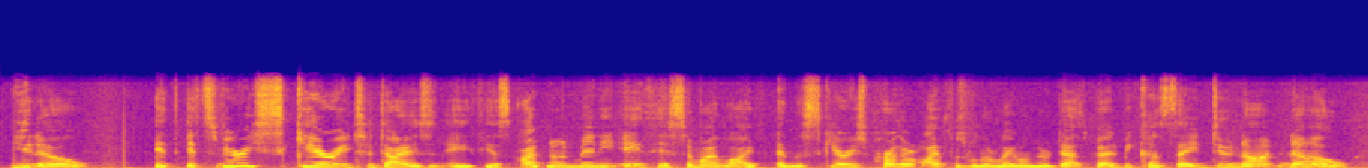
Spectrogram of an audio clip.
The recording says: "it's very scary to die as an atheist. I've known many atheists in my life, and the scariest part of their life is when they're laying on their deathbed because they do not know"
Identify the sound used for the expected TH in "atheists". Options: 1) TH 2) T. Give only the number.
1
